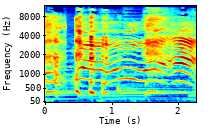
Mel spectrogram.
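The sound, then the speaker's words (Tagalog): A newborn baby cries in sustained, wavering wails with brief catches of breath between them, loud and high-pitched, with no talking over it. “May baby na tayo, Lerma. Shh, baby.”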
